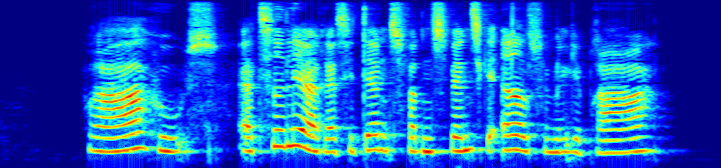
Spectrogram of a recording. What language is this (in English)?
Danish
